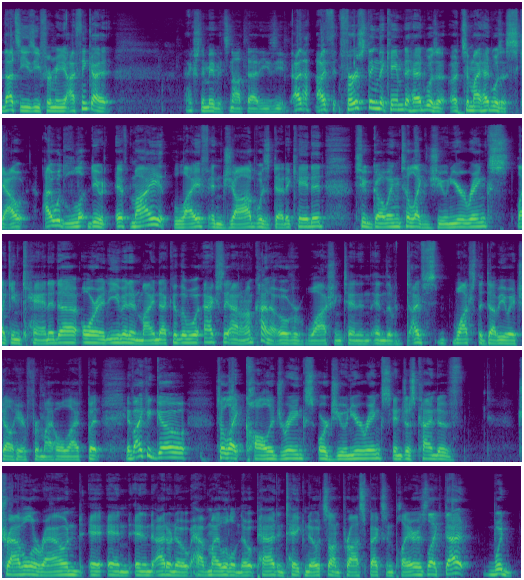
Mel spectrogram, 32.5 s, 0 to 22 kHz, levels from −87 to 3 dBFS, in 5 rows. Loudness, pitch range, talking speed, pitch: -22 LUFS, 115-140 Hz, 220 wpm, 130 Hz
